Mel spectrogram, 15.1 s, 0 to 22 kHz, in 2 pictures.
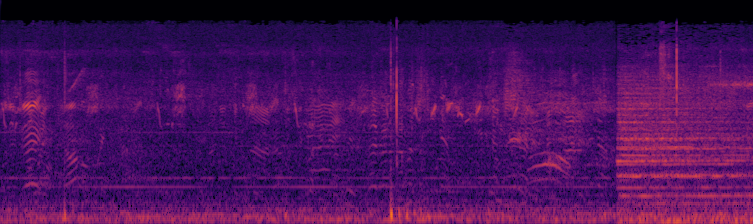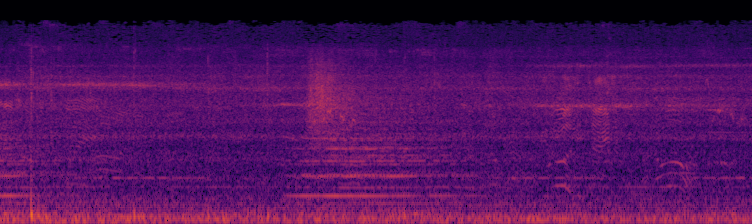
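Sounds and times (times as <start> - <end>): low rumble: 6.2 - 15.0
train horn blasts: 6.2 - 15.0.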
